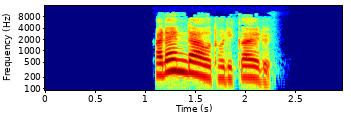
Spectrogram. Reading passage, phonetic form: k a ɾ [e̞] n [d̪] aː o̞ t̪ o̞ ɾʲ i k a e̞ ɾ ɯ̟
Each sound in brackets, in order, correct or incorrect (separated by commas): incorrect, correct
